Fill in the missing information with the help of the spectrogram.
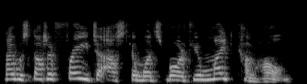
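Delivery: put-on high, light child's voice; little Fan's voice. A narrator's reading. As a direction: voice the eager little sister. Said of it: "He spoke so gently".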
